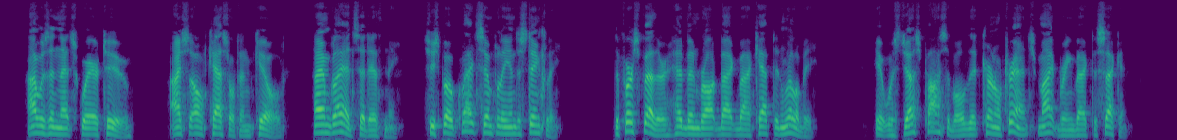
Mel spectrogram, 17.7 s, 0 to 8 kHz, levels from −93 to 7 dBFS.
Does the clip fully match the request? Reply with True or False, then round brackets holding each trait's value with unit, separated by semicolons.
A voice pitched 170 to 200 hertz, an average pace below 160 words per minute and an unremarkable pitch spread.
False (140 Hz; 145 wpm; 4.2 semitones)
